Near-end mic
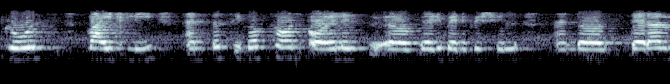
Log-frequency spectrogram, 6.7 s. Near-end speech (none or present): none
